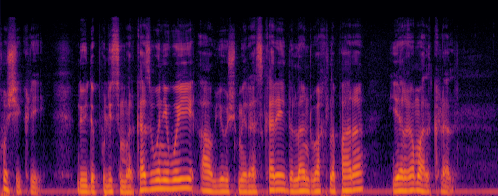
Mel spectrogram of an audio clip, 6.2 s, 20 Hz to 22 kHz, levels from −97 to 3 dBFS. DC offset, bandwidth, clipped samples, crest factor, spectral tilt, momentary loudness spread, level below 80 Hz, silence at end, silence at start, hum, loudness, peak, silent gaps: under 0.1%; 13.5 kHz; under 0.1%; 14 dB; -6 dB/octave; 13 LU; -54 dBFS; 0 s; 0 s; none; -29 LUFS; -16 dBFS; none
